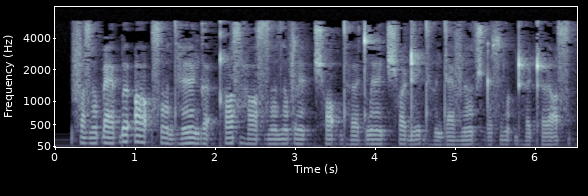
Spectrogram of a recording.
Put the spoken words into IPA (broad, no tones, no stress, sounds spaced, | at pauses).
f ɪ zˤ ə̃ ɓ æ ɓ ə ʔ ɑ ʔ sˤ ɑ̃ dʱ æ̃ ɡ ɜ ʔ qʰ ʌ sˤ ɦ ɑ sˤ z ɛ̃ zˤ ə̃ f l æ̃ ʔ t͡ʃʰ ɒ ʔ dʱ ɜ t w æ̃ t͡ʃʰ ʌ ɖ ɪ dʱ ə̃ d æ v ɛ̃ sˤ ɖ u sˤ v ə̃ ʔ ɖʱ ɜ ʈʰ ɜ sˤ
